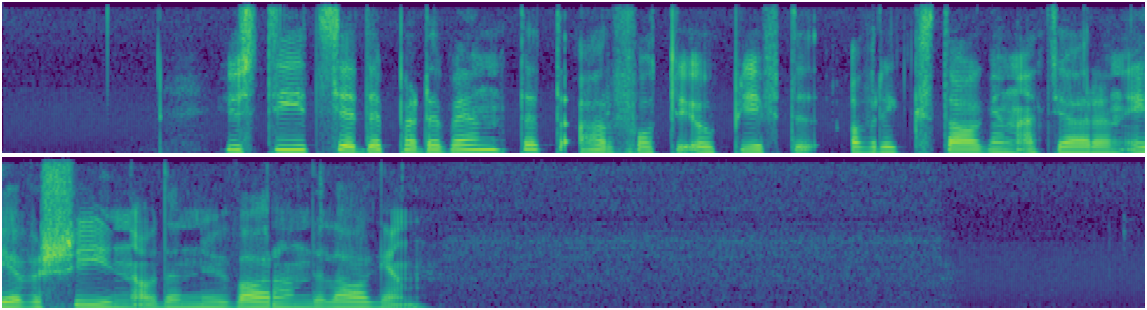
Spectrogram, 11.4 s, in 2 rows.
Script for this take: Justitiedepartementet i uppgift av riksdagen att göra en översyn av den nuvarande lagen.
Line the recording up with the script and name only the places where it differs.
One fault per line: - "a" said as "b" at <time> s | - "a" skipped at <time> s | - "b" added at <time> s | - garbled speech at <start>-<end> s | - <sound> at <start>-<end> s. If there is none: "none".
- "har fått" added at 2.9 s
